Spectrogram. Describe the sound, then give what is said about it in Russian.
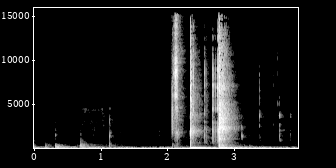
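A can of calamansi juice with cane sugar is cracked open: a few faint taps, then a sharp metallic snap of the tab followed by a short burst of fizzing hiss, with no voices. “не пустую банку.”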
